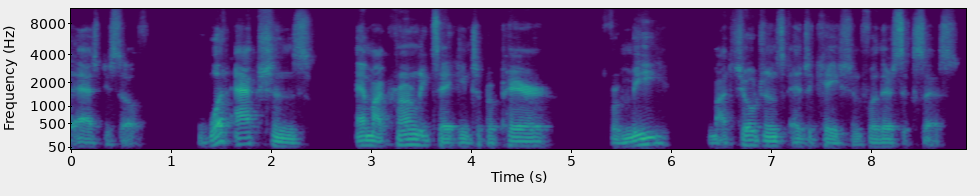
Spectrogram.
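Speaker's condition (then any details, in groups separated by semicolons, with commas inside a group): No condition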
